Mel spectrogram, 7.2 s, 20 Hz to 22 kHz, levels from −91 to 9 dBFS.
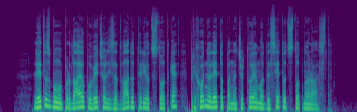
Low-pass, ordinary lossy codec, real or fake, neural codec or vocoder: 19.8 kHz; none; real; none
